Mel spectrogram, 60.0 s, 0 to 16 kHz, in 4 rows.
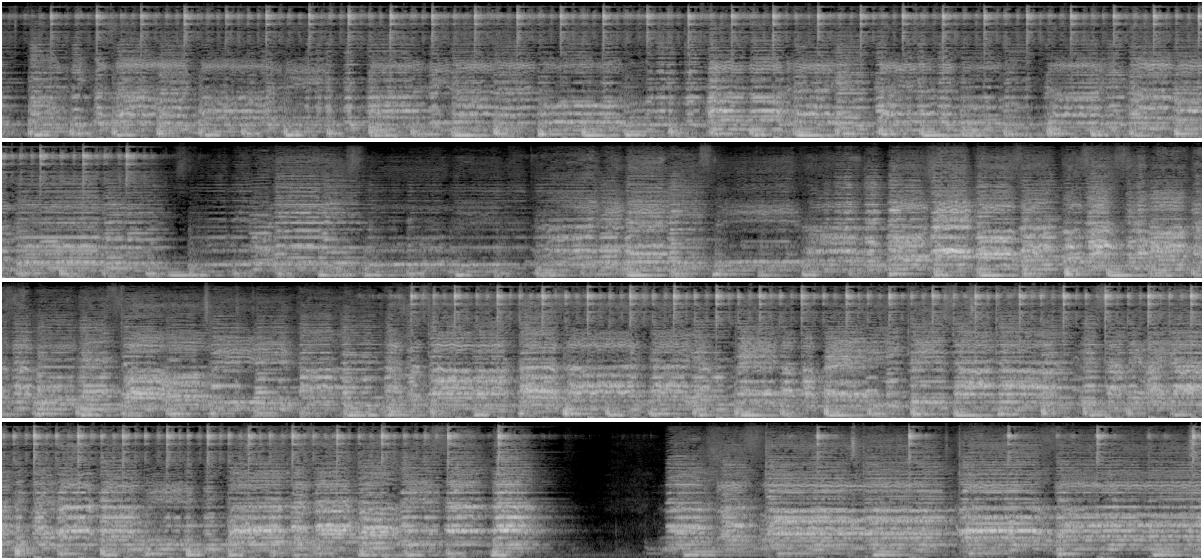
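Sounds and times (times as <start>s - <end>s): choir singing: 0.0s - 17.0s, 17.8s - 52.0s, 53.2s - 59.9s
rhythmic accompaniment: 0.0s - 52.1s, 53.3s - 59.9s
bright jingling: 34.8s - 51.9s.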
